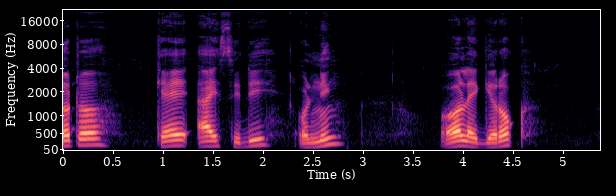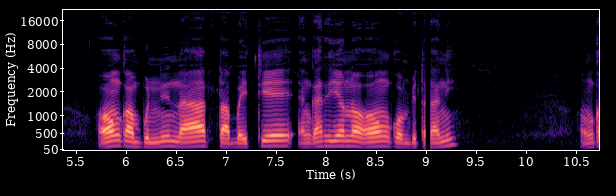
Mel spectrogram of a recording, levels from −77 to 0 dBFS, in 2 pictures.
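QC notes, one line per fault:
8.99–9.05 s, Bluetooth stall: radio interference likely delayed packets, so the headphone buffer emptied and playback halted until the resent data arrived. The speech cuts abruptly to silence for 59 ms, then continues, leaving a brief hole in the audio.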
